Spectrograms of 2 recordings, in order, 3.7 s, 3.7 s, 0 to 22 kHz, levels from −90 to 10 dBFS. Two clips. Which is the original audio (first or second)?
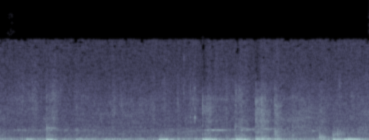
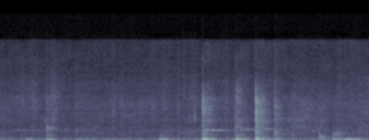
first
